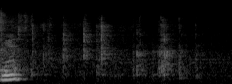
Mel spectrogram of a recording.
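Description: Faint clicks and rustles of a plastic bottle of cleansing milk being handled and opened, with a brief sniff as it is smelled.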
